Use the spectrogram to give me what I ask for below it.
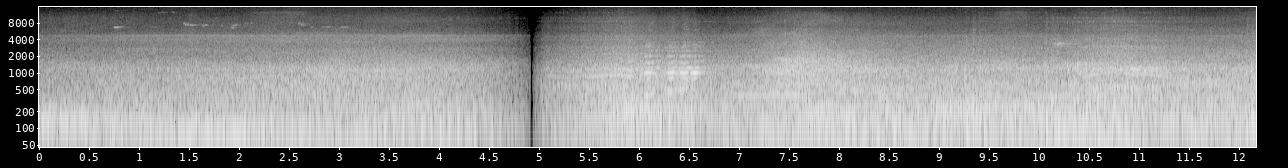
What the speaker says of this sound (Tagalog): Medyo traffic.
